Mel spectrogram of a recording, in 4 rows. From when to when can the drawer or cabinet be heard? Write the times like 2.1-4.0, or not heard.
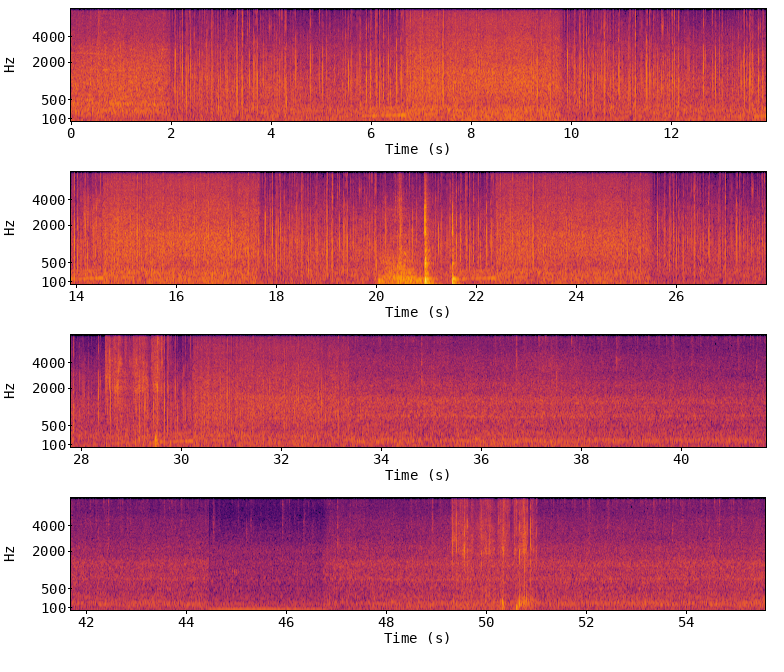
20.0-21.7.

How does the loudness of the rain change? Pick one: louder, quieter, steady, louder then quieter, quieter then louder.
quieter.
